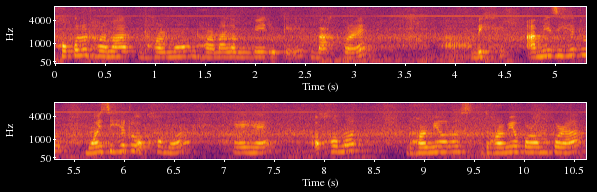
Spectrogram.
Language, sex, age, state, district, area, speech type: Assamese, female, 18-30, Assam, Jorhat, urban, spontaneous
